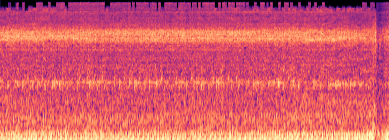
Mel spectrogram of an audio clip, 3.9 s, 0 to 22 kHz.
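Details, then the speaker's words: Kubota Aste A-155 four-wheel-drive three-cylinder diesel mini tractor with rotary tiller, idling: steady even diesel clatter, no misses, knocks or speed swings; runs smoothly, normal idle. "По работе трактора также, я думаю, слышно, что работает ровно, без вопросов."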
